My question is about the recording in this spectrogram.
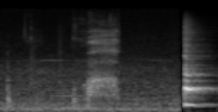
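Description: A single loud crow caw, a short one-shot sound effect, comes near the end right after the room sound is cut off, and it fades into silence. A brief hissing noise is heard about a second in.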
